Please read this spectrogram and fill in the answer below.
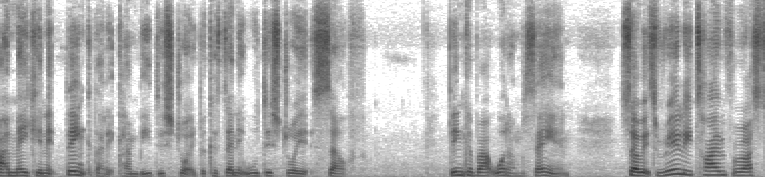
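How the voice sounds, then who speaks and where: A woman speaks in an animated tone at a medium pitch with ordinary pitch variation and big swings in loudness, on a very clean recording with a silent background. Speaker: spiritual speaker. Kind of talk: live-stream spiritual talk. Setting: live stream. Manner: fast.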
